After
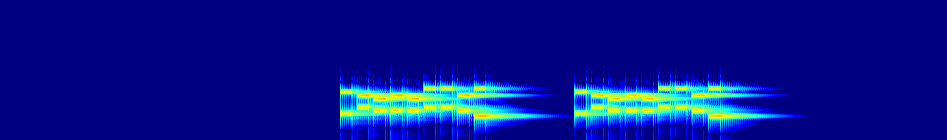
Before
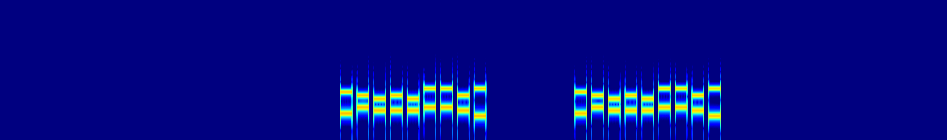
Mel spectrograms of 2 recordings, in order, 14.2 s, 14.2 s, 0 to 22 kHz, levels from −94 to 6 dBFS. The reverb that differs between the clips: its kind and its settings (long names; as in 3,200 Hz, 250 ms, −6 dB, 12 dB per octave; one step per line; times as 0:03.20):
spring reverb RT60 1.2 s, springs 30 ms, chirp 20 ms, DRR 4 dB
level −4 dB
